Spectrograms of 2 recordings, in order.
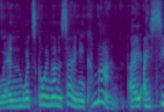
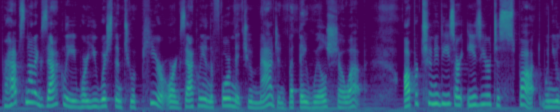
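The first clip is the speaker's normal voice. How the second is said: card reading; 3 dB louder than usual. Acted. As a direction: read it like a gentle blessing. Reads the card text.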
